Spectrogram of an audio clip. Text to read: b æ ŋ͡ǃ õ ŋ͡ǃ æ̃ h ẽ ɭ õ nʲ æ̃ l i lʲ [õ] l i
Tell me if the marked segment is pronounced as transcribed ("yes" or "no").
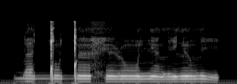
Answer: no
